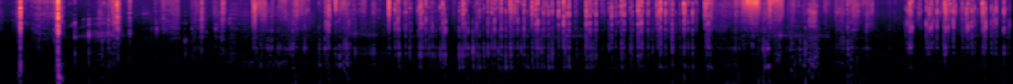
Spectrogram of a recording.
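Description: Long nails tap and scratch the smooth, hard rind of a whole, large, firm-skinned yellow spaghetti squash. A sharp tap near the start gives way to dense, dry, crackly scratching with bright, rasping edges over a faint low hum. The sound stays quiet and steady throughout.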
